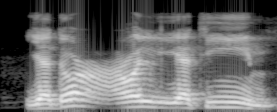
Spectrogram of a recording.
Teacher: تا کو ہم لمبا کر رہے ہیں کیونکہ یا ساکن آ گیا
